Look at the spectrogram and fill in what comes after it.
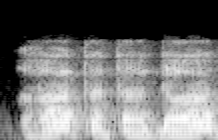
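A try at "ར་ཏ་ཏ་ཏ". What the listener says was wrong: C'est ratatata. C'est un ta. Ratatata. C'est pas un da. Ratatata.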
